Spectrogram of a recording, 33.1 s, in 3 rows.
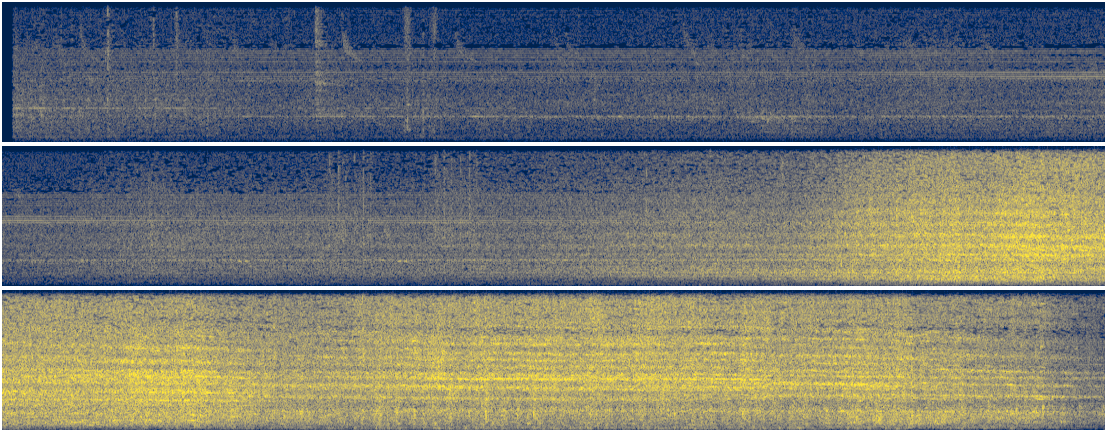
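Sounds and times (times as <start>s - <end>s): diesel locomotive passing: 0.1s - 33.0s
freight wagons rolling on rails: 12.2s - 33.0s.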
